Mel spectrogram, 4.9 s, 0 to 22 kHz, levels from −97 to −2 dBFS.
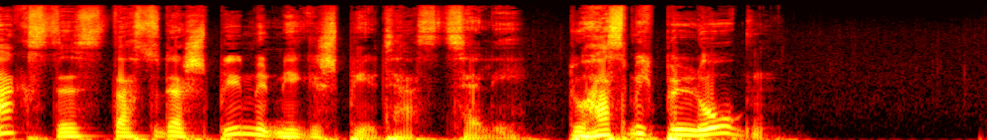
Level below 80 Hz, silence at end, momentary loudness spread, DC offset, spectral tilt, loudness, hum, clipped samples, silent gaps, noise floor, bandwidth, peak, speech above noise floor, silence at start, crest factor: -30 dBFS; 1.15 s; 14 LU; under 0.1%; -4.5 dB/octave; -21 LUFS; none; under 0.1%; none; -70 dBFS; 19.5 kHz; -2 dBFS; 49 dB; 0 s; 20 dB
